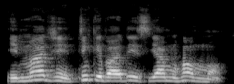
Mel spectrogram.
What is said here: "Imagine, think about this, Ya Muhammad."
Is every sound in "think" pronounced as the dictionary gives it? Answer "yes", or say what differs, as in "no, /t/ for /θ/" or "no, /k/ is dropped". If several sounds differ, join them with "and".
no, /t/ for /θ/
